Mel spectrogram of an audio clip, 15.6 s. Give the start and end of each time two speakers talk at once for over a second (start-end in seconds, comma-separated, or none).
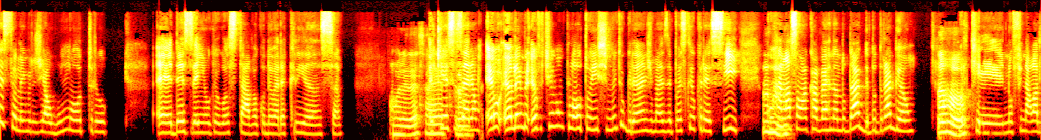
none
